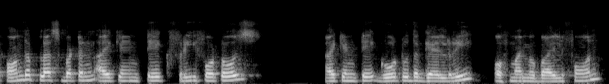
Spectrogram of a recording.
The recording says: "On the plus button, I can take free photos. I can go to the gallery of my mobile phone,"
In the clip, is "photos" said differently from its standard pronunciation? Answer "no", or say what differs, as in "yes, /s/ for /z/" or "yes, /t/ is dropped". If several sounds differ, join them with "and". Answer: no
